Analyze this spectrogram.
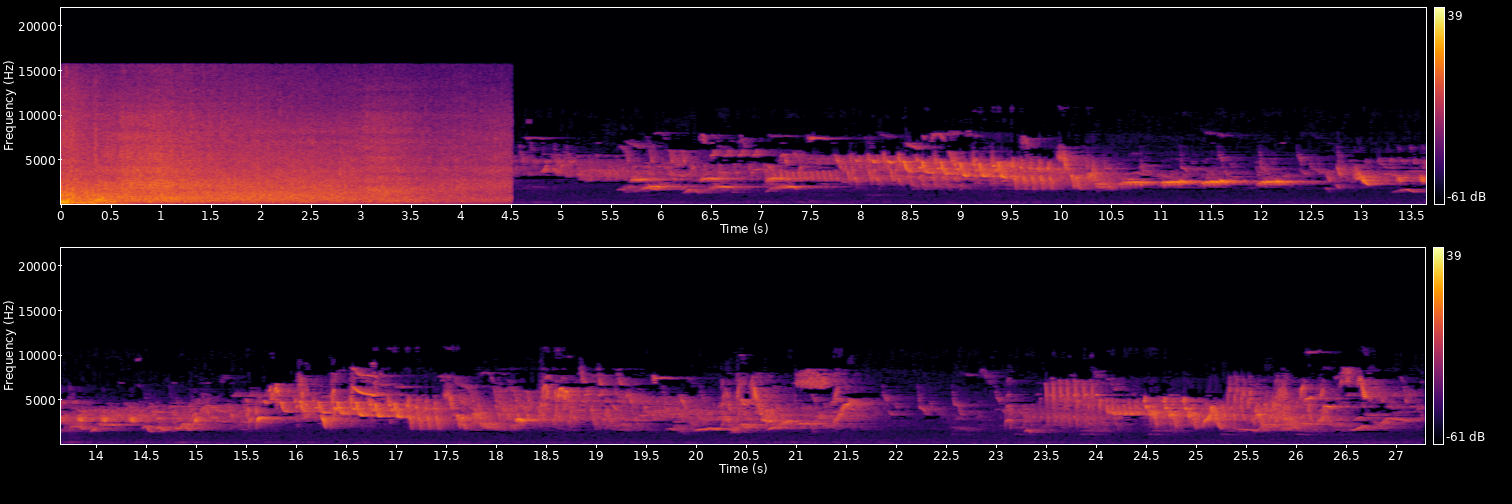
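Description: A loud splash into river water, its rushing noise fading over the first four seconds and then cutting off abruptly. After that comes a dense chorus of songbirds, several chirping and trilling at once.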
